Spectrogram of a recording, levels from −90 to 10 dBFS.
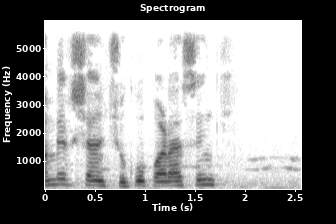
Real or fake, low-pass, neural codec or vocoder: fake; 5.4 kHz; vocoder, 44.1 kHz, 128 mel bands every 512 samples, BigVGAN v2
